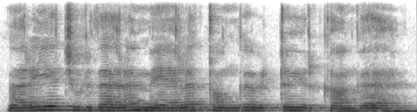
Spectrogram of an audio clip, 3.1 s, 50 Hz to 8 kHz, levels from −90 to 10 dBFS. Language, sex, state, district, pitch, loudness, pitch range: Tamil, female, Tamil Nadu, Nilgiris, 195 Hz, -14 LUFS, 185-200 Hz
